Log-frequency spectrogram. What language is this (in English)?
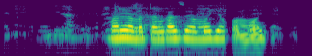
Swahili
